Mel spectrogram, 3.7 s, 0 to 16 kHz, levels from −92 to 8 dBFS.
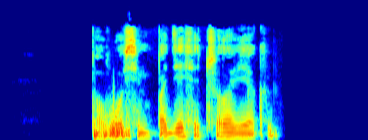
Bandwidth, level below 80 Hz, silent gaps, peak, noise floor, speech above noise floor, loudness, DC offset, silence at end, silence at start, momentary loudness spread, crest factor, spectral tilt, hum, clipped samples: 8 kHz; -48 dBFS; none; 0 dBFS; under -90 dBFS; over 74 dB; -16 LUFS; under 0.1%; 0.9 s; 0.9 s; 14 LU; 18 dB; -5 dB/octave; none; under 0.1%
